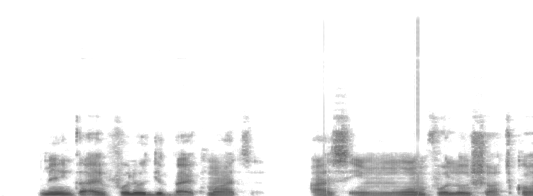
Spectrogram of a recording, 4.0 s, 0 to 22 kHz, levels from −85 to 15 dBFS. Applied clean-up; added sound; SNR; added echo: neural mask model Resemble Enhance denoiser.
